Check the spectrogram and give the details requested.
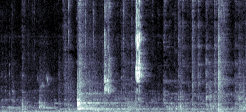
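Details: Green Personata and albino lovebirds in the morning: a few short, shrill, high chirps spaced a second or so apart over a quiet room hiss.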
